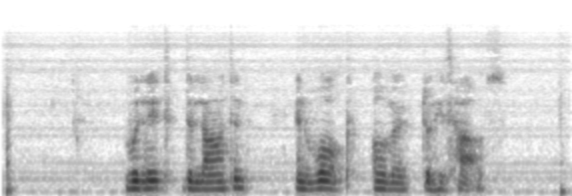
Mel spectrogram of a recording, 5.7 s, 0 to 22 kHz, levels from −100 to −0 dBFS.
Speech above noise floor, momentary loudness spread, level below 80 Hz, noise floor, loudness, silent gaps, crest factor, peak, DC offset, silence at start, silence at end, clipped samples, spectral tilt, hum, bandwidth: 36 dB; 18 LU; -66 dBFS; -65 dBFS; -31 LUFS; none; 20 dB; -12 dBFS; under 0.1%; 0.05 s; 0.05 s; under 0.1%; -8 dB/octave; none; 10.5 kHz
